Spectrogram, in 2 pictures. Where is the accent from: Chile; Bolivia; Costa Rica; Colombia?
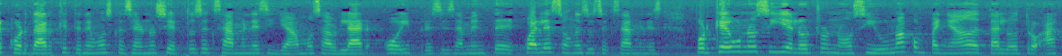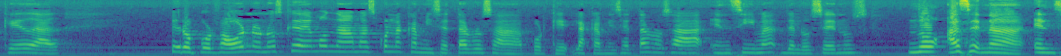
Costa Rica; cómo somos las mujeres costarricenses en términos de verdadera valoración de nuestra salud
